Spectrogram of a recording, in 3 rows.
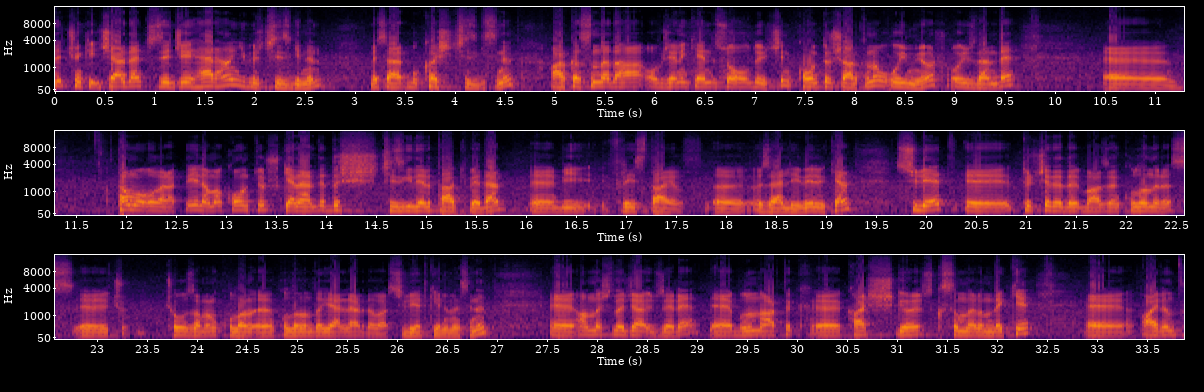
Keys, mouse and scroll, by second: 0.0 Escape, 2.6-5.2 middle drag, 7.8-29.6 middle drag.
